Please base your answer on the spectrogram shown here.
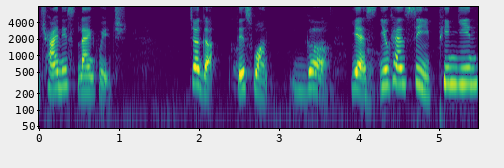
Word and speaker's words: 个: Yes, and when we pronounce it, measuring word 个, we should pronounce light and short as a neutral tone.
